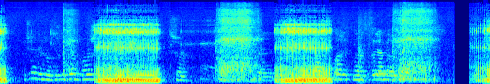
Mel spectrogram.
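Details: Loud, rasping snores on each breath in, about two in ten seconds, with quieter breathing in between. Ordinary snoring.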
